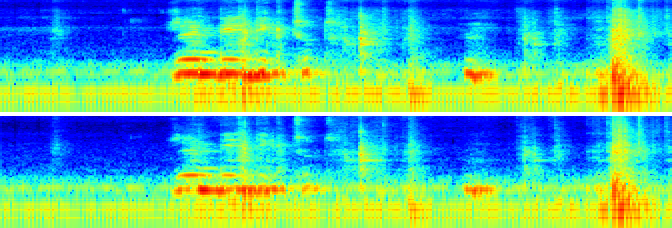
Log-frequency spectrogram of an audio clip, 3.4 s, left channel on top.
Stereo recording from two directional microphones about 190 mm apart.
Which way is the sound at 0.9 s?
35° left (ahead or behind).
